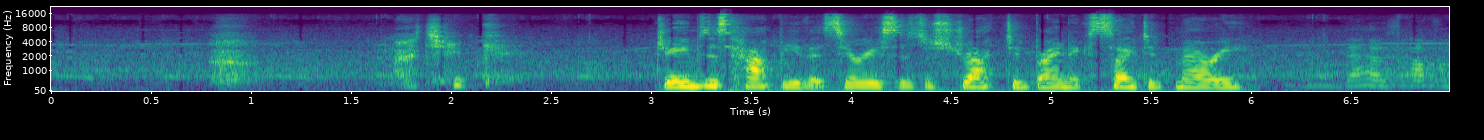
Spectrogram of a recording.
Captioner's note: gasps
